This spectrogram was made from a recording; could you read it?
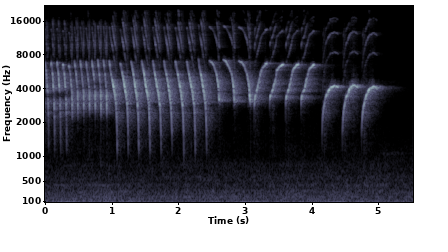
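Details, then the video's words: Canary singing to entice other canaries to sing: a dense fast trill that slows into sweeping down-slurred notes, ending with a few rising whistled notes before silence. "Pancingan ini EFEKTIF BANGET, burung kenari lain langsung terpancing untuk GACOR"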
